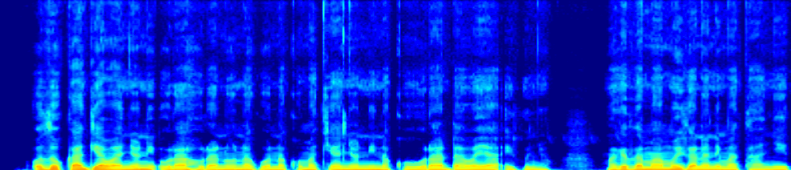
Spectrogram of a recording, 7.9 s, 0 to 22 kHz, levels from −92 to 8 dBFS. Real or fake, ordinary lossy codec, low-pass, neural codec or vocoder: real; none; none; none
